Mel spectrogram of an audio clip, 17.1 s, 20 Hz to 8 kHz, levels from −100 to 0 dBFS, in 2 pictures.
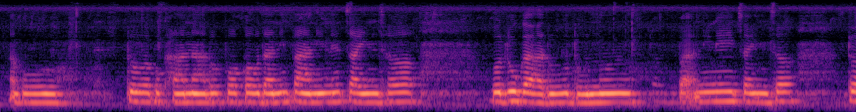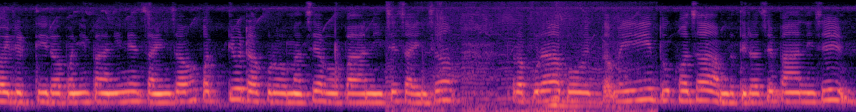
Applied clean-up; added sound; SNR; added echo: none; Insect; 14 dB; reverberation time 0.5 s.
